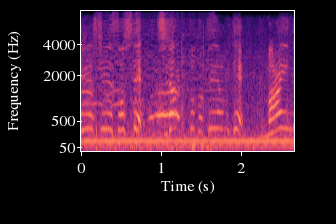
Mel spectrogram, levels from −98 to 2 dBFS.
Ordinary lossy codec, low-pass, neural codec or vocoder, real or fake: Opus, 16 kbps; 7.2 kHz; none; real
